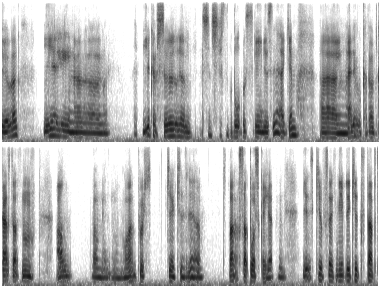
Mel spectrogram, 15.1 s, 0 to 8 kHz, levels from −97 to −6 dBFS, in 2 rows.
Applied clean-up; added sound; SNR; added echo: neural diffusion model UNIVERSE++.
